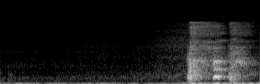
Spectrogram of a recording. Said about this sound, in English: I cough, y'all. I'm sorry. Yeah, you're dying here. I think are we done so I can go and cough?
